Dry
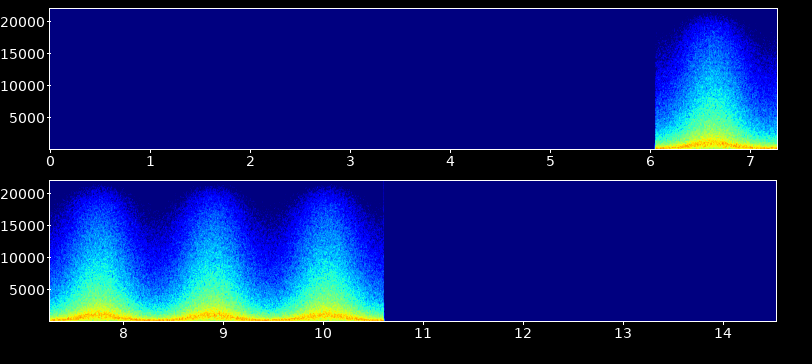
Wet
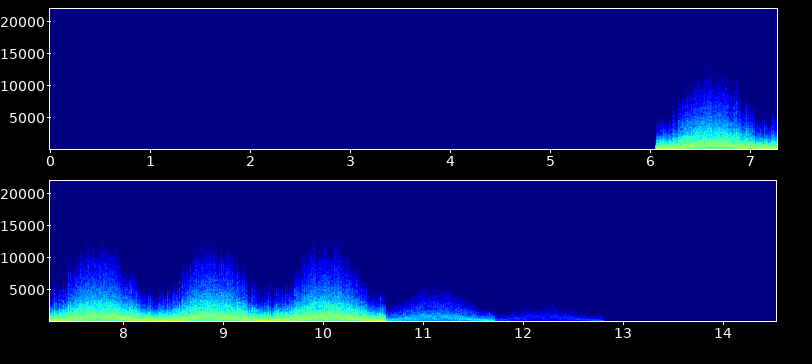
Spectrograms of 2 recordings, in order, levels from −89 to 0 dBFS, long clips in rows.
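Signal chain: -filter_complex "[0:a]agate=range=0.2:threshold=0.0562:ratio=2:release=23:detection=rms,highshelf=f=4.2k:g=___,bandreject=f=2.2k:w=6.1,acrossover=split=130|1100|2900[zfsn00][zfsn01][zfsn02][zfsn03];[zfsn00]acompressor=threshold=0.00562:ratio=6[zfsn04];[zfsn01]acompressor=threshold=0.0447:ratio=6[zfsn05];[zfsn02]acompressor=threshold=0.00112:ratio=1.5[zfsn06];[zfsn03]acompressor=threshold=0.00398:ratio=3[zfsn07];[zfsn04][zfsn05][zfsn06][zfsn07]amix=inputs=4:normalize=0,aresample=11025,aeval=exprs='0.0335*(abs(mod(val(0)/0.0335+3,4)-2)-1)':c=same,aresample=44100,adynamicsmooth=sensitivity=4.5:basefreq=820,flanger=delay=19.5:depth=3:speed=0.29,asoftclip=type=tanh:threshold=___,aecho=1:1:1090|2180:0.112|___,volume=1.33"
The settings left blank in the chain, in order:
-11.5, 0.0133, 0.0213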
